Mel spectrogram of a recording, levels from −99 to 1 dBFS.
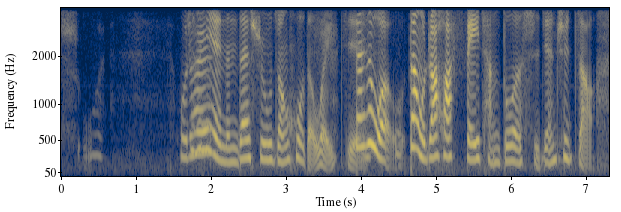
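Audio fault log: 1.57–6.98 s, automatic gain rising: from 1.57 s the level creeps up by about 9 dB and keeps climbing until 6.98 s, with the voice and the background noise swelling together. That's the AGC deciding the input was too quiet and slowly turning up its gain.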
